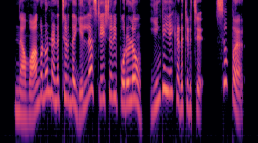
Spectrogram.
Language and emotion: Tamil, happy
